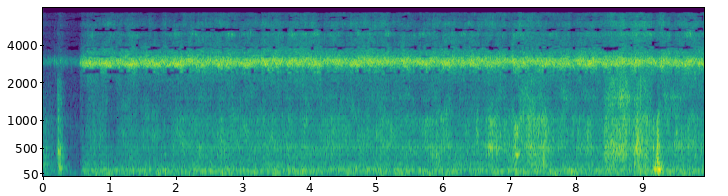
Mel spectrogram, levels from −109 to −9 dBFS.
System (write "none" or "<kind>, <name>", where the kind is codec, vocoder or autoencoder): codec, HILCodec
